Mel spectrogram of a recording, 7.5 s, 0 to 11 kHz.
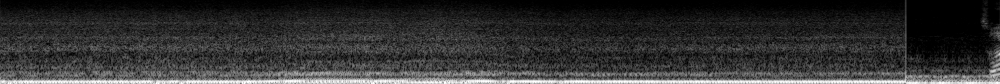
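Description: A stock Porsche GT3 engine idles with a deep, steady rumble, close by, rising briefly in pitch midway before settling, then cutting off near the end.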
